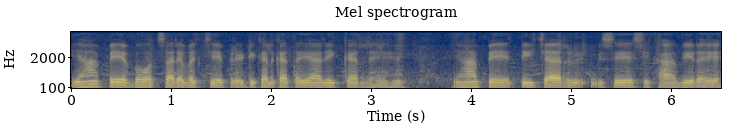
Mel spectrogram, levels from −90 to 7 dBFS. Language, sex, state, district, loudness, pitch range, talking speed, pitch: Hindi, male, Chhattisgarh, Kabirdham, -18 LUFS, 115-125 Hz, 175 wpm, 120 Hz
